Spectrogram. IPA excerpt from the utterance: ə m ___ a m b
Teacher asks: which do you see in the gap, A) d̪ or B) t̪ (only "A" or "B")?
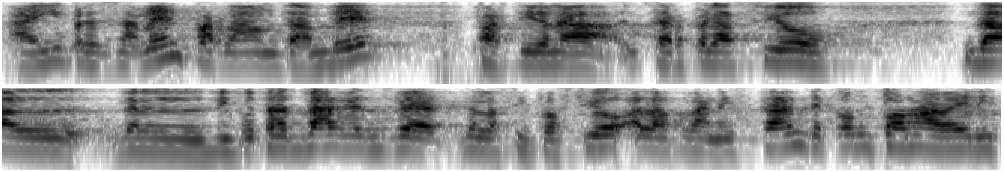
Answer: B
